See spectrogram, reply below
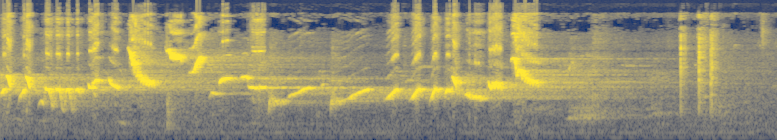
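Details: White-rumped shama singing a combative lure song: loud, varied phrases of looping and slurred whistles, some descending and some rising, that crowd closely together for four seconds, then fade to near silence with a few faint notes.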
